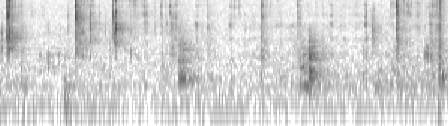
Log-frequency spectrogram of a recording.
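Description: A person chewing soft bread close to the microphone, with scattered mouth clicks and smacks about a second apart.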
